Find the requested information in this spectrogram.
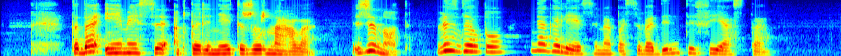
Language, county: Lithuanian, Kaunas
